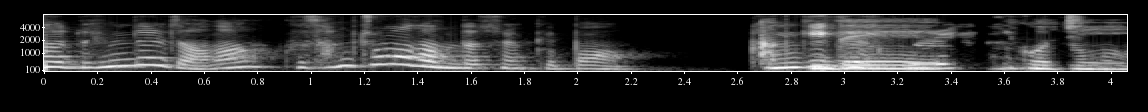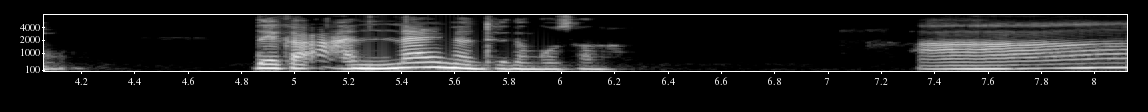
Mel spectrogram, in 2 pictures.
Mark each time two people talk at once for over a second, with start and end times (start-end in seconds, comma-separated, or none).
2.7-4.2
